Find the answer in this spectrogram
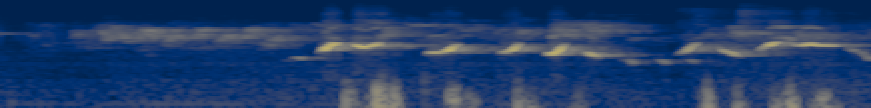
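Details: Young white-rumped shama giving soft high warbling that builds into a series of loud slurred whistles, each dropping then rising, delivered several per second.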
